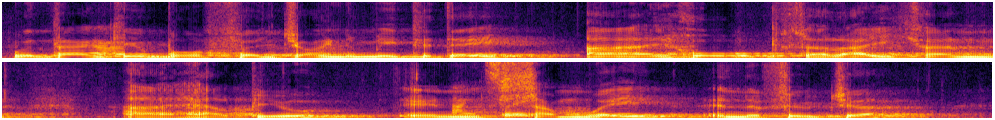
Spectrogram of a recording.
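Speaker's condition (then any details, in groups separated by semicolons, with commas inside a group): Cerebral palsy; quadriplegic form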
